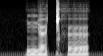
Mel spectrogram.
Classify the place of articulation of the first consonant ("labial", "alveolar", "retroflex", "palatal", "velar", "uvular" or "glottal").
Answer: palatal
